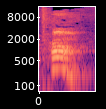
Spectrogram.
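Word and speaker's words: thumb: फिर आगे चलेंगे, देखिए टी एच यू एम बी, इसका प्रोनाउंसिएशन होगा थम, थम, टी एच यू एम बी, थम्ब नहीं होगा।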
